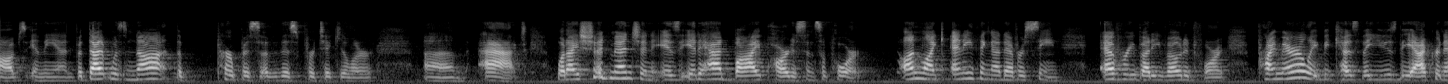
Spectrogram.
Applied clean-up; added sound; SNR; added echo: none; none; none; none.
